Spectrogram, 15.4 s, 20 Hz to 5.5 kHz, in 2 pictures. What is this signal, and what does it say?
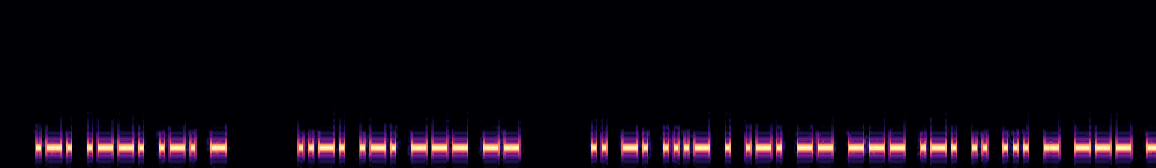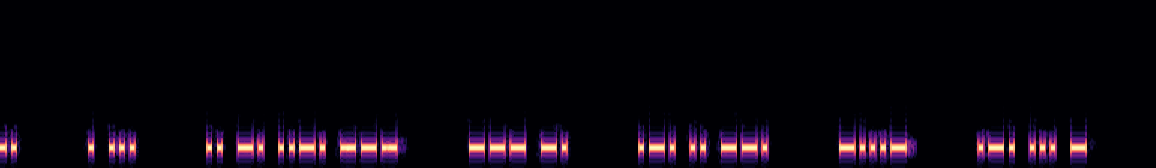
Morse code, heard as a keyed tone, about 34 wpm, 700 Hz. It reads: RPRT FROM INVERMORISTON ES INFO ON RIG <BT> RST
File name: UK MASTER QSOs TRAINING / 35WPM / UK MASTER QSOs 0011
